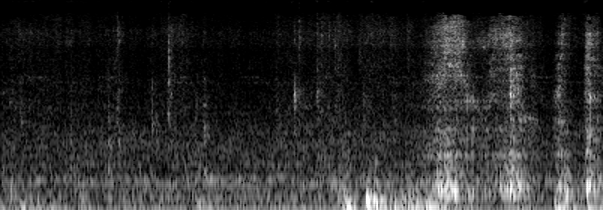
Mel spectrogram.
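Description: A person slurping noodles from a bowl: a few short wet slurps in the second half, with a soft low thump just before them.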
